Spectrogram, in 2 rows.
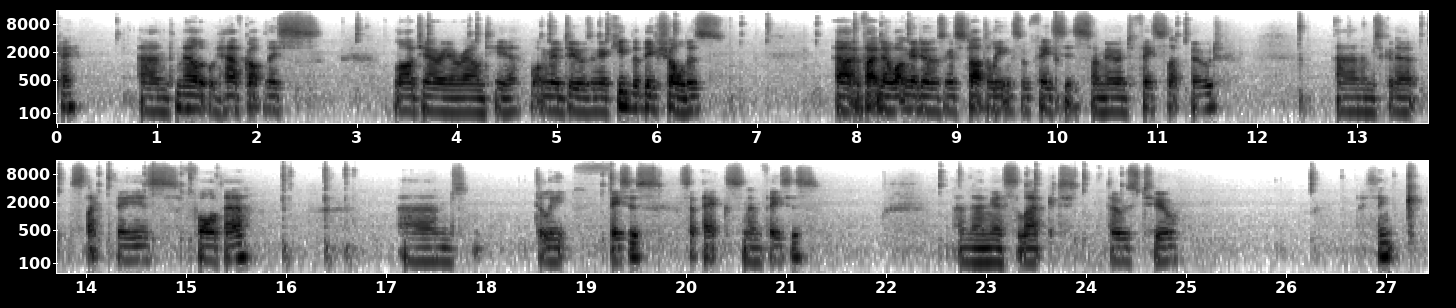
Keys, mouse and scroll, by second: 2.6 middle click, 3.7 shift+right click, 4.2 shift+right click, 4.5 shift+right click, 4.9 shift+right click, 5.5 shift+right click, 6.1 shift+right click, 6.9 middle click, 7.9 middle click, 8.3 middle click, 10.0 super+a, 11.2 click, 12.5 z, 12.8 z, 13.7 right click, 14.2 shift+right click, 14.4 shift+right click, 14.7 shift+right click, 14.9 shift+right click, 16.0 z, 16.4 z, 16.6 x, 19.7 middle click, 23.4 right click, 23.9 shift+right click, 24.3 middle click, 26.5 z, 26.9 z.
